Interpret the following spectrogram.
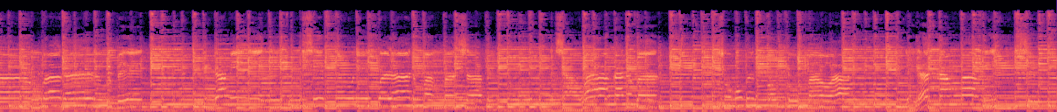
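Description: Acoustic guitar strummed in a steady down-up pattern through the chord progression G, B minor, A minor, D. A pitched melody line slides between notes above the strumming.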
